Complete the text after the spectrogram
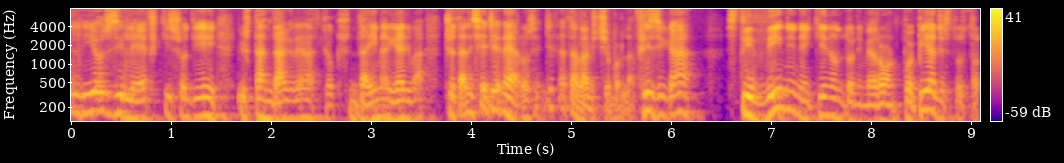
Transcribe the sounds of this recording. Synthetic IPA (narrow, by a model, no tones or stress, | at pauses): lːiozːilefciso̞t̪iist̪ɐnd̪aɣɾiɐnɐθco̞ksunt̪ɐimeɾɐkeelipɐt͡ʃo̞t̪ɐnised͡ʒeneɾo̞̰send͡ʒekɐt̪ɐ̰lʔɐ̰vit͡ʃːepo̞̰lːɐ̰fisikɐ | st̪iðinine̞cino̞nd̪o̞nimeɾo̞npuepiɐt̪est̪ost̪ɾ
